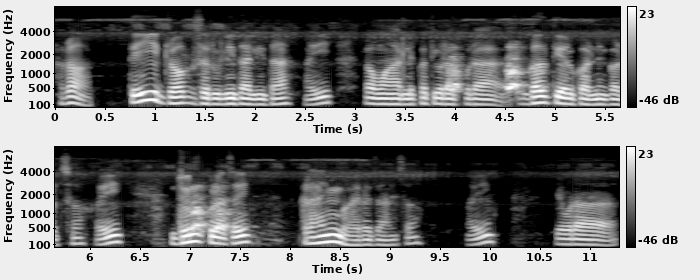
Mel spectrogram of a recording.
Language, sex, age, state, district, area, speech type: Nepali, male, 30-45, West Bengal, Kalimpong, rural, spontaneous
